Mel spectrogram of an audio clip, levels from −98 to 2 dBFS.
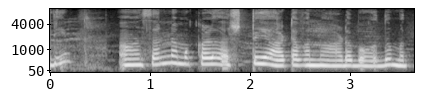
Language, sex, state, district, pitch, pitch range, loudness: Kannada, female, Karnataka, Belgaum, 240 Hz, 220-275 Hz, -14 LUFS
